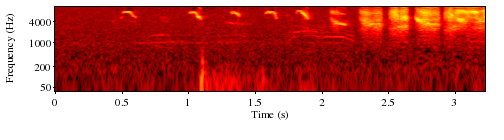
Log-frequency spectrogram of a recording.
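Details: Male Cape Weaver singing a long, wound-up song: several short downward-slurred squeaky notes, then a run of loud, harsh buzzing bursts.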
